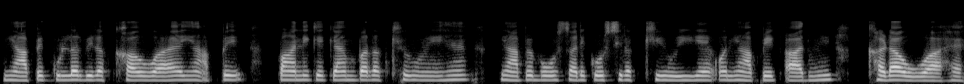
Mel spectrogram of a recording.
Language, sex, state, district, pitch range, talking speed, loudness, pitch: Hindi, female, Haryana, Charkhi Dadri, 195-210 Hz, 195 wpm, -20 LUFS, 205 Hz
